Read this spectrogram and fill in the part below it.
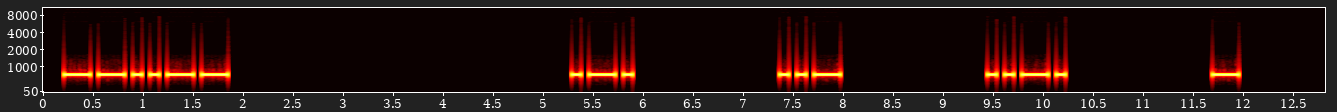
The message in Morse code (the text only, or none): , RUFT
